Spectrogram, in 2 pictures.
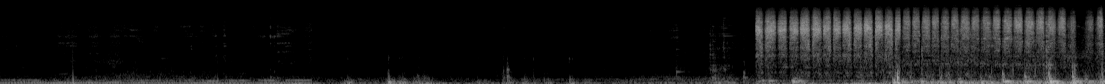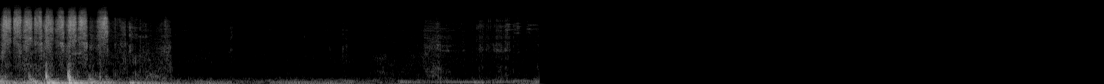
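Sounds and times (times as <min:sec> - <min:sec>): sanding metal blade rasping: 0:07.6 - 0:12.7.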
